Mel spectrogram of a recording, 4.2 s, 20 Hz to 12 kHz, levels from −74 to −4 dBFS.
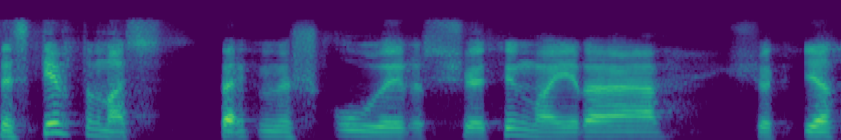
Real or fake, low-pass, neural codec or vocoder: fake; 7.2 kHz; codec, 16 kHz, 0.5 kbps, FunCodec, trained on Chinese and English, 25 frames a second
